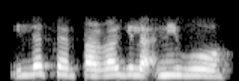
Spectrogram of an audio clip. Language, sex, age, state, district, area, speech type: Kannada, female, 18-30, Karnataka, Mandya, rural, conversation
